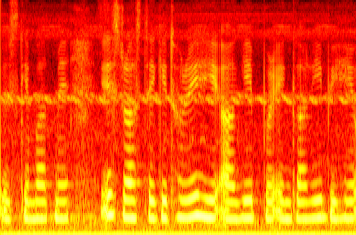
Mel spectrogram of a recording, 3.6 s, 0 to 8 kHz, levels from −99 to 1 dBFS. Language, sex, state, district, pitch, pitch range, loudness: Hindi, female, Arunachal Pradesh, Papum Pare, 225 Hz, 215-230 Hz, -15 LUFS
